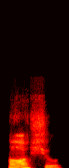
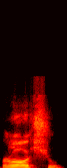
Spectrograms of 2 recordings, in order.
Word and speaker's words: roxo: Si lo hacemos con la H aspirada, oshu, oshu. Bien, ahí estaríamos. Y nótese que hay algunas variantes, por ejemplo, algunos, bueno, en algunos casos se puede pronunciar con R fuerte, sobre todo nos dice en el sur de Brasil y en las zonas rurales de Portugal. Ahí podría sonar como roxo. Bueno, vamos a dejar este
